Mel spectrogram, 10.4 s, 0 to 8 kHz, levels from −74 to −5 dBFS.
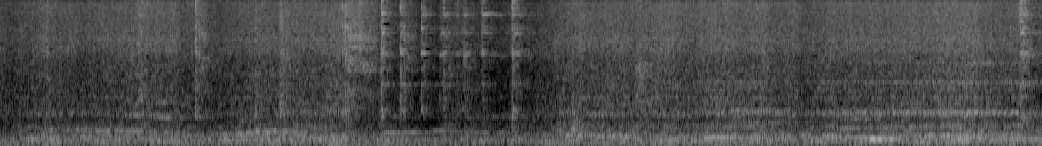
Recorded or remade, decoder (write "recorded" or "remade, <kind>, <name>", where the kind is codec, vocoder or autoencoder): recorded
